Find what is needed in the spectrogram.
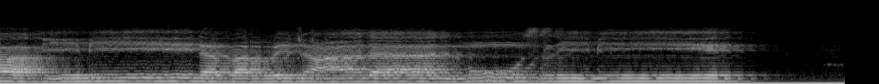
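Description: A voice chanting a slow, melodic religious invocation in long held notes over a steady low drone.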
